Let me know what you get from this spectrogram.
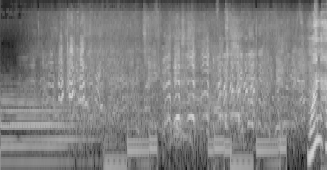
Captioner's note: laughing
